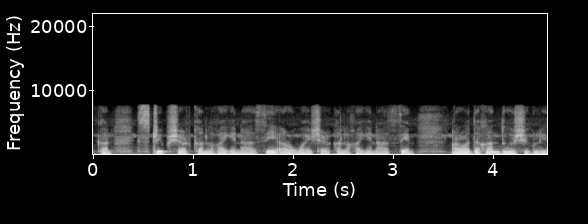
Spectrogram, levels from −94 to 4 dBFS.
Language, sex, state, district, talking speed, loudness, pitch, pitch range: Nagamese, female, Nagaland, Dimapur, 225 wpm, -15 LUFS, 200 Hz, 190-210 Hz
